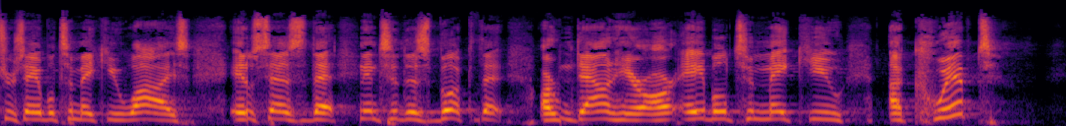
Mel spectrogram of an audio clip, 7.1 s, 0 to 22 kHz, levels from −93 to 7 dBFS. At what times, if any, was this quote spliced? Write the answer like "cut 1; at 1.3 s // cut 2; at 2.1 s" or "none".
cut 1; at 1.6 s // cut 2; at 2.4 s // cut 3; at 3.2 s // cut 4; at 3.7 s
